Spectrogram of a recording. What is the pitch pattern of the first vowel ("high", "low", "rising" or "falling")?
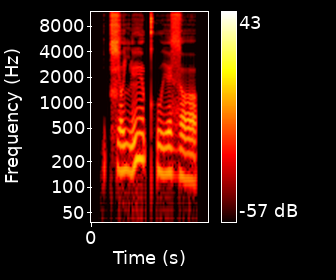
low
